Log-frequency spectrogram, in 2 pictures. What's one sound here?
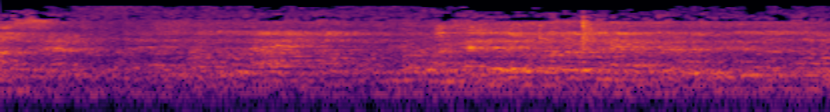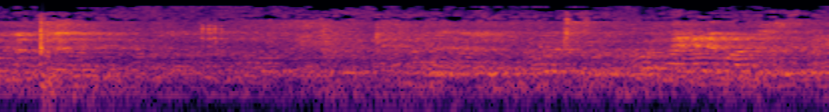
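A crowd of men talks and murmurs all at once in a large room.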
